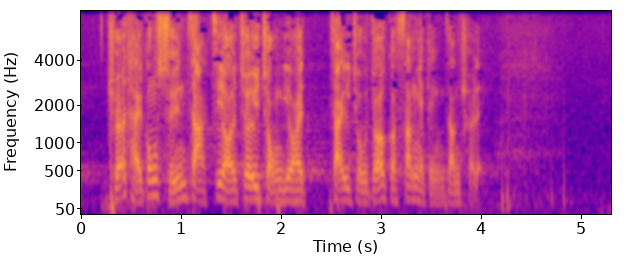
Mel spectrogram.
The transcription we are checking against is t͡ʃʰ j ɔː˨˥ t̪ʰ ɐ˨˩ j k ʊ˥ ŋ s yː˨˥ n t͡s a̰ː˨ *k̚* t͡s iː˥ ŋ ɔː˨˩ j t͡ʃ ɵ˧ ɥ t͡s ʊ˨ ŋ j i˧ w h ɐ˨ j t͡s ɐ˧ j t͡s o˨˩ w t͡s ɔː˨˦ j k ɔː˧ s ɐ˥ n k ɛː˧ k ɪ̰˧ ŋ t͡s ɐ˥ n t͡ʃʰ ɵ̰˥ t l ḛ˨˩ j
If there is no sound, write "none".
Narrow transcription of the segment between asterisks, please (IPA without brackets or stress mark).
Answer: k̚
